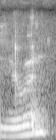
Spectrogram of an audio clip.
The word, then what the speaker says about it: Ewan: I think it's pronounced ew and. No, it's Ewan. you, like a sheep.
